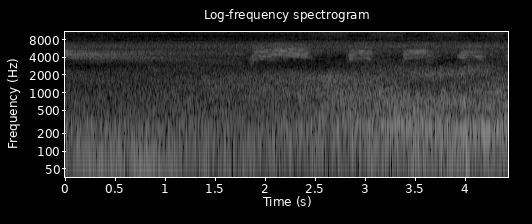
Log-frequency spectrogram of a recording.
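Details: Summer chorus of lively cicadas among urban noise: shrill, pulsing buzzes that come in regular bursts, backed by a continuous rumble of passing vehicles.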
